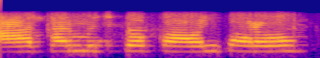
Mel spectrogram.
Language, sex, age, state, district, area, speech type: Urdu, female, 18-30, Maharashtra, Nashik, rural, conversation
